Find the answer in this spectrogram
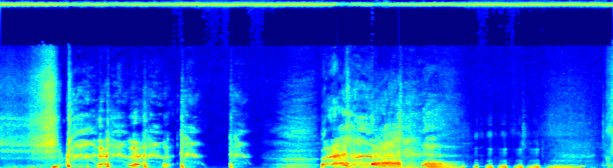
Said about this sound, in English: Oh, why's that cough? Why's that cough be worse?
